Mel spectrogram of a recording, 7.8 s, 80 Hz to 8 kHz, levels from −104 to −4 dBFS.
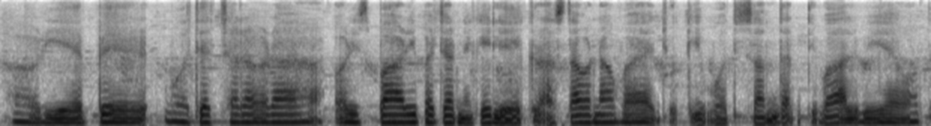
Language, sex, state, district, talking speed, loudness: Hindi, female, Bihar, Begusarai, 225 wpm, -17 LUFS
